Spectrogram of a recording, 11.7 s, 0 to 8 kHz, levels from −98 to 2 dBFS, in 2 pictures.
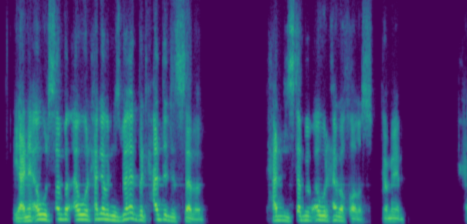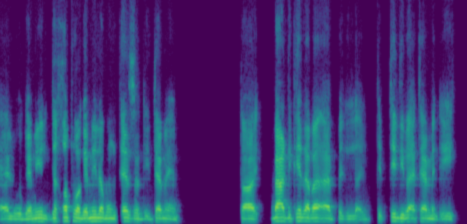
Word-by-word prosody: يعني 140 Hz, -, +4 dB
أول 175 Hz, 0 st, +5 dB
سب 185 Hz, -1 st, +2 dB
أول 170 Hz, -2 st, +3 dB
حاجة 180 Hz, +1 st, +3 dB
بالنسبة 160 Hz, -2 st, +2 dB
لك 210 Hz, +1 st, +4 dB
بتحدّد 170 Hz, 0 st, +1 dB
السبب، 85 Hz, -7 st, 0 dB, 0.8 s
بتحدّد 145 Hz, +1 st, +1 dB
السبب 150 Hz, +4 st, -1 dB
أول 160 Hz, -1 st, +3 dB
حاجة 150 Hz, -3 st, +3 dB
خالص، -, -, -4 dB
تمام، 105 Hz, -2 st, -4 dB, 0.7 s
حلو، 95 Hz, -1 st, -5 dB
جميل، 100 Hz, +2 st, -1 dB
دي 115 Hz, -, -2 dB
خطوة 125 Hz, -1 st, +1 dB
جميلة، 115 Hz, +2 st, +2 dB
ممتازة 110 Hz, 0 st, -2 dB
دي، 95 Hz, 0 st, -9 dB
تمام، 100 Hz, -2 st, -4 dB, 0.8 s
طيب 100 Hz, -1 st, +1 dB
بعد 120 Hz, -1 st, +4 dB
كده 125 Hz, +2 st, 0 dB
بقى 115 Hz, -3 st, +1 dB
بال 100 Hz, -3 st, -8 dB
بتبتدي 115 Hz, +5 st, -5 dB
بقى 110 Hz, -1 st, 0 dB
تعمل 105 Hz, -2 st, -4 dB
إيه. 95 Hz, 0 st, -8 dB
115 Hz, 165 wpm, -23 LUFS, 100-150 Hz, 0.8 s, أول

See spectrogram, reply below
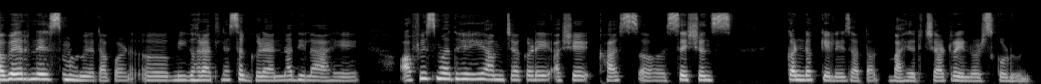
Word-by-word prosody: Awareness 245 Hz, +1 st, +7 dB
म्हणूयात 190 Hz, -5 st, +1 dB
आपण 180 Hz, +2 st, -8 dB
अ, 190 Hz, -1 st, -4 dB
मी 200 Hz, +1 st, -2 dB
घरातल्या 200 Hz, +1 st, -1 dB
सगळ्यांना 190 Hz, -2 st, 0 dB
दिला 190 Hz, -2 st, -3 dB
आहे. 175 Hz, 0 st, -7 dB, 0.5 s
ऑफिसमध्येही 255 Hz, 0 st, +3 dB
आमच्याकडे 210 Hz, -1 st, -2 dB
असे 200 Hz, +2 st, -2 dB
खास 190 Hz, 0 st, 0 dB
अ, -, -, -4 dB, 0.2 s
सेशन्स 205 Hz, -1 st, +3 dB, 0.6 s
कंडक्ट 205 Hz, -1 st, +3 dB
केले 180 Hz, -3 st, -1 dB
जातात 165 Hz, -3 st, -6 dB, 0.2 s
बाहेरच्या 170 Hz, +1 st, -3 dB
ट्रेनर्सकडून. 165 Hz, -3 st, -2 dB
195 Hz, 115 wpm, -20 LUFS, 180-210 Hz, 0.6 s, Awareness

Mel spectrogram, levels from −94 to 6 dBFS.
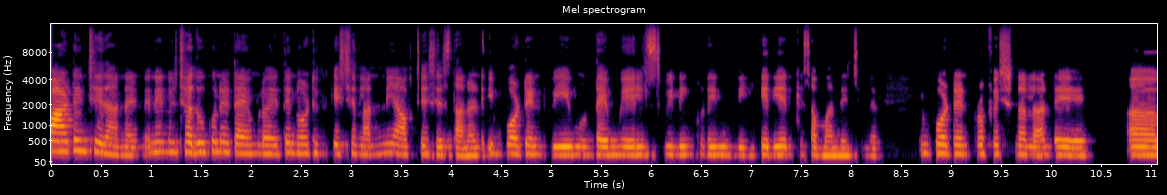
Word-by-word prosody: పాటించేదాన్ని 245 Hz, -8 st, +6 dB
అండి. 170 Hz, +2 st, -10 dB
నేను 235 Hz, 0 st, -3 dB
చదువుకునే 225 Hz, +1 st, +1 dB
టైంలో 200 Hz, -1 st, 0 dB
అయితే, 190 Hz, +4 st, -2 dB
నోటిఫికేషనులు 200 Hz, -1 st, -4 dB
అన్ని 205 Hz, +3 st, -6 dB
ఆఫ్ 180 Hz, 0 st, -4 dB
చేసేస్తానండి. 175 Hz, -3 st, -1 dB
ఇంపార్టెంట్‌వి 190 Hz, -3 st, 0 dB
ఏముంటాయి, 175 Hz, 0 st, +2 dB
మెయిల్స్‌వి 175 Hz, +1 st, +1 dB
లింక్డ్‌ఇన్‌వి 175 Hz, -1 st, -1 dB, 0.2 s
కేరియర్‌కి 180 Hz, +1 st, +1 dB
సంబంధించినవి 160 Hz, -1 st, -2 dB, 0.4 s
ఇంపార్టెంట్ 195 Hz, -2 st, +1 dB
ప్రొఫెషనల్ 185 Hz, -2 st, -2 dB
అంటే 175 Hz, 0 st, +1 dB, 0.7 s
ఆహ్, 170 Hz, -1 st, +5 dB
180 Hz, 110 wpm, -25 LUFS, 175-200 Hz, 0.7 s, పాటించేదాన్ని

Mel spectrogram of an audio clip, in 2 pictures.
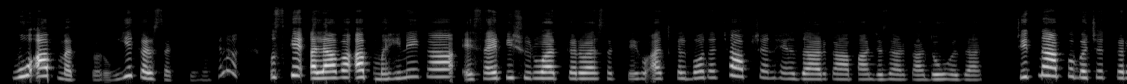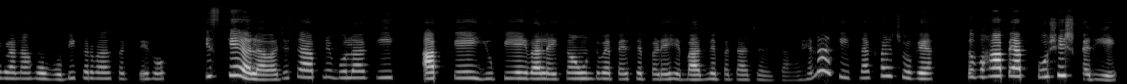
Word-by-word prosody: वो 360 Hz, +5 st, +3 dB, 0.2 s
आप 390 Hz, 0 st, +6 dB
मत 220 Hz, -5 st, -6 dB
करो। 205 Hz, -, -22 dB
ये 385 Hz, +11 st, -3 dB
कर 285 Hz, -4 st, +2 dB
सकते 210 Hz, -6 st, -21 dB
हो, 195 Hz, +1 st, -34 dB
है 195 Hz, -, -19 dB
ना? -, -, -12 dB, 0.3 s
उसके 410 Hz, +6 st, +1 dB
अलावा 295 Hz, +2 st, +9 dB
आप 325 Hz, +1 st, +7 dB
महीने 280 Hz, +8 st, -8 dB
का 350 Hz, 0 st, -2 dB, 0.3 s
एसआईपी 270 Hz, +5 st, -1 dB
शुरुआत 280 Hz, -2 st, 0 dB
करवा 265 Hz, -1 st, 0 dB
सकते 260 Hz, -1 st, -18 dB
हो। 260 Hz, -, -11 dB
आजकल 275 Hz, +1 st, -6 dB
बहुत 295 Hz, +4 st, -6 dB
अच्छा 310 Hz, +7 st, -1 dB
ऑप्शन 360 Hz, -5 st, -5 dB
है 260 Hz, -2 st, -13 dB
हज़ार 245 Hz, -1 st, -4 dB
का, 240 Hz, -1 st, -7 dB
5 235 Hz, 0 st, -10 dB
हज़ार 230 Hz, 0 st, -10 dB
का, 220 Hz, -1 st, -12 dB
2 230 Hz, +1 st, -5 dB
हज़ार 220 Hz, -1 st, -12 dB, 0.4 s
जितना 360 Hz, +5 st, +2 dB
आपको 385 Hz, -1 st, +3 dB
बचत 315 Hz, -1 st, -4 dB
करवाना 280 Hz, -2 st, -7 dB
हो 265 Hz, -, -3 dB
वो 230 Hz, -, -10 dB
भी 285 Hz, +6 st, -15 dB
करवा 280 Hz, -2 st, -10 dB
सकते 255 Hz, -2 st, -20 dB
हो। 255 Hz, +1 st, -13 dB, 0.4 s
इसके 395 Hz, +3 st, -1 dB
अलावा 225 Hz, -4 st, +1 dB
जैसे 290 Hz, +8 st, -13 dB
आपने 330 Hz, 0 st, -4 dB
बोला 305 Hz, 0 st, -8 dB
कि 310 Hz, +1 st, -13 dB, 0.4 s
आपके 280 Hz, +1 st, -1 dB
यूपीआई 275 Hz, +1 st, -7 dB
वाले 260 Hz, -1 st, -1 dB
अकाउंट 270 Hz, +1 st, -6 dB
में 265 Hz, 0 st, -5 dB
पैसे 250 Hz, +1 st, -10 dB
पड़े 240 Hz, -1 st, -10 dB
हैं 245 Hz, -3 st, -11 dB
बाद 225 Hz, 0 st, -2 dB
में 255 Hz, -, -7 dB
पता 230 Hz, -2 st, -16 dB
चलता 205 Hz, -3 st, -26 dB, 0.2 s
है 255 Hz, +4 st, -19 dB
ना 320 Hz, 0 st, -2 dB
कि 335 Hz, -, -12 dB
इतना 300 Hz, 0 st, -11 dB
ख़र्च 390 Hz, +5 st, -10 dB
हो 290 Hz, -, -8 dB
गया। 265 Hz, -1 st, -1 dB, 0.4 s
तो -, -, -7 dB
वहाँ 385 Hz, +3 st, +7 dB
पे 390 Hz, -, 0 dB
आप 375 Hz, 0 st, +5 dB
कोशिश 405 Hz, +4 st, -2 dB
करिए 225 Hz, -4 st, -7 dB
275 Hz, 195 wpm, -22 LUFS, 245-315 Hz, 0.4 s, अलावा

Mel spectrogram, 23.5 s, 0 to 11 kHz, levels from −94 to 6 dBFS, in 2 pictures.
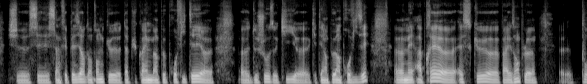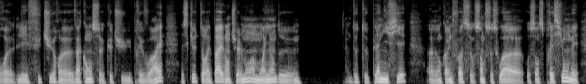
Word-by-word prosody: je 80 Hz, 0 st, -4 dB
c'est 80 Hz, +1 st, -2 dB
ça 85 Hz, +1 st, 0 dB
me 80 Hz, -, 0 dB
fait 90 Hz, 0 st, -5 dB
plaisir 100 Hz, +2 st, +2 dB
d'entendre 95 Hz, +2 st, 0 dB
que, 95 Hz, -, -5 dB, 0.2 s
heu, -, -, -5 dB
tu -, -, -6 dB
as -, -, -1 dB
pu -, -, -16 dB
quand 90 Hz, -, -3 dB
même 90 Hz, 0 st, +5 dB
un 85 Hz, -, +1 dB
peu 95 Hz, +1 st, -3 dB
profiter, 100 Hz, +4 st, +1 dB
heu 85 Hz, -5 st, 0 dB, 0.6 s
heu, 80 Hz, +1 st, -3 dB
de 90 Hz, +3 st, -5 dB
choses, 100 Hz, +2 st, -2 dB
heu, 80 Hz, -, -2 dB
qui, 95 Hz, +4 st, -2 dB
heu, 80 Hz, -2 st, -3 dB
qui -, -, -16 dB
étaient 90 Hz, -, -4 dB
un 85 Hz, -1 st, +1 dB
peu 95 Hz, +4 st, +1 dB
improvisées. 95 Hz, -, -1 dB, 0.6 s
Heu, 90 Hz, 0 st, +2 dB
mais 90 Hz, 0 st, +5 dB
après, 100 Hz, +9 st, +1 dB
heu, 90 Hz, -8 st, +3 dB
est-ce 95 Hz, -1 st, -3 dB
que, -, -, -7 dB
heu, 105 Hz, -5 st, +1 dB
par 90 Hz, +1 st, -2 dB
exemple, 90 Hz, -2 st, 0 dB, 0.6 s
heu, -, -, -13 dB, 0.2 s
pour, 95 Hz, -3 st, -2 dB
heu, 85 Hz, -2 st, -4 dB
les 90 Hz, -1 st, 0 dB
futures, 105 Hz, +1 st, -3 dB
heu, 85 Hz, 0 st, 0 dB
vacances 95 Hz, +2 st, +1 dB
que 85 Hz, -, -7 dB
tu 85 Hz, 0 st, -6 dB
prévoirais, 90 Hz, +8 st, +1 dB, 0.3 s
est-ce 95 Hz, -1 st, -6 dB
que 120 Hz, -, -2 dB
tu 115 Hz, -3 st, -3 dB
aurais 90 Hz, -2 st, +2 dB
pas 115 Hz, +7 st, +5 dB
éventuellement 100 Hz, +2 st, +2 dB
un -, -, +4 dB
moyen 95 Hz, +4 st, +5 dB
de, 85 Hz, -5 st, -1 dB, 1.0 s
mmh, -, -, -11 dB
de 95 Hz, 0 st, -5 dB
te 90 Hz, +2 st, -9 dB
planifier, 110 Hz, +5 st, +3 dB, 0.4 s
heu, -, -, -3 dB
encore 95 Hz, +2 st, -1 dB
1 90 Hz, -, +4 dB
fois 110 Hz, +3 st, 0 dB
se 90 Hz, 0 st, -2 dB
sans 95 Hz, +4 st, +2 dB
que -, -, -6 dB
ce -, -, -2 dB
soit, 95 Hz, -2 st, +2 dB
heu, -, -, -11 dB
au 85 Hz, -, -7 dB
sens 95 Hz, +1 st, -2 dB
pression, 125 Hz, +6 st, +2 dB
mais 95 Hz, -6 st, +3 dB
95 Hz, 190 wpm, -24 LUFS, 85-105 Hz, 1.0 s, même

